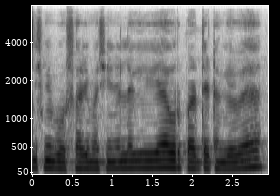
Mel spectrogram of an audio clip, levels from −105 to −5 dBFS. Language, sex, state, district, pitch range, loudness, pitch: Hindi, male, Uttar Pradesh, Shamli, 120-130 Hz, -16 LUFS, 125 Hz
